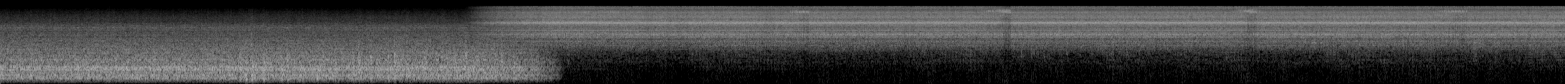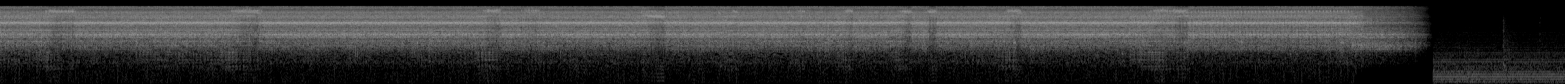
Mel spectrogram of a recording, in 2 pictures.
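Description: Milling machine spindle running an indexable-insert cutter head as it mills a flute into a steel bearing roller being made into a ball-nose end mill. About five seconds in, the low part of the sound drops away, leaving a steady high hiss with a thin high whine. It stops abruptly just before the end.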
